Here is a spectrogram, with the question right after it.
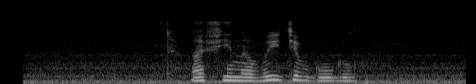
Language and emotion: Russian, neutral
